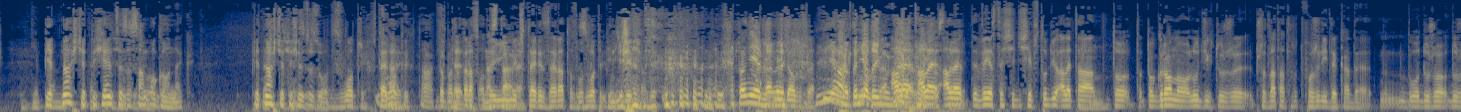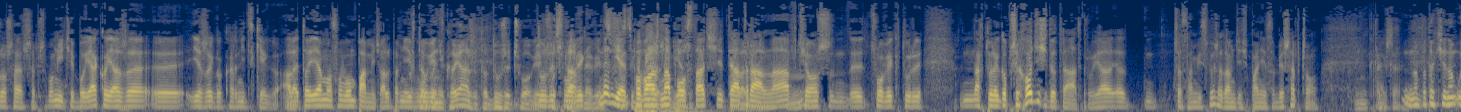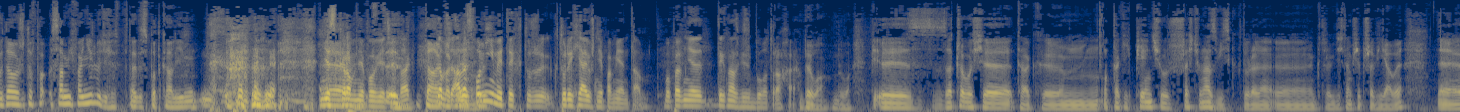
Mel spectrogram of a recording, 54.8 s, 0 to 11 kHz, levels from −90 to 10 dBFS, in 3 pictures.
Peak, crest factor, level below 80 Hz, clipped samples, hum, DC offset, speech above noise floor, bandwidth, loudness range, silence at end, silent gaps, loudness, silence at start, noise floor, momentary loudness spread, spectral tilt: 0 dBFS; 16 dB; -38 dBFS; under 0.1%; none; under 0.1%; 33 dB; 11 kHz; 12 LU; 0 s; none; -17 LUFS; 0.25 s; -50 dBFS; 18 LU; -6 dB/octave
